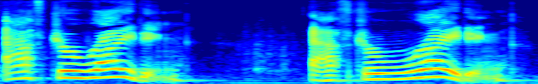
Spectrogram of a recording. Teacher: So instead of saying after riding, instead of releasing that R and doing another R, I'm going to assimilate the two R's and I'm going to say after riding.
